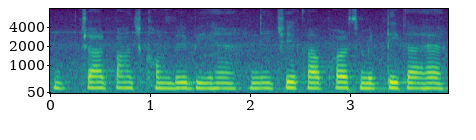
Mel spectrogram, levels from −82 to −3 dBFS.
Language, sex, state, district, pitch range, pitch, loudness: Hindi, female, Bihar, West Champaran, 185-195 Hz, 190 Hz, -16 LUFS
